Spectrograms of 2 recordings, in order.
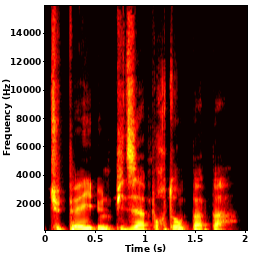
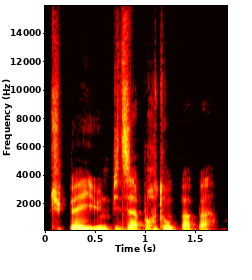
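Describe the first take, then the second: No difference in how they are said.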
